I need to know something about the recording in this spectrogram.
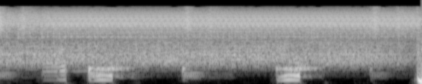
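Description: Techno track in a filtered build: a steady bright hiss of hi-hats and noise with short clipped stabs, the kick drum and bass cut out.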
